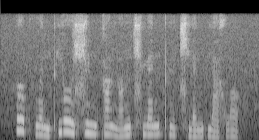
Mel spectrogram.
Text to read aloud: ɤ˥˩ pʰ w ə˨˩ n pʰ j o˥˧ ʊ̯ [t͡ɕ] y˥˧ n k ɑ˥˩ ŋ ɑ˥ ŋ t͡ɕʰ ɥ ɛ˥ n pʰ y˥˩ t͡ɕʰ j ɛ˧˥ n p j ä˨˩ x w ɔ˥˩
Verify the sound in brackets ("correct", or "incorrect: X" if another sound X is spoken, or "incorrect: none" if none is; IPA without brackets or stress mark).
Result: incorrect: ɕ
